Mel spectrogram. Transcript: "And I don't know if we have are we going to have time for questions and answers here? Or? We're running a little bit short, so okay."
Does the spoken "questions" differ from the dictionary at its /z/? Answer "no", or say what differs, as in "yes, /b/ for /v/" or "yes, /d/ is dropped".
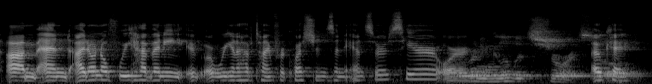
no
